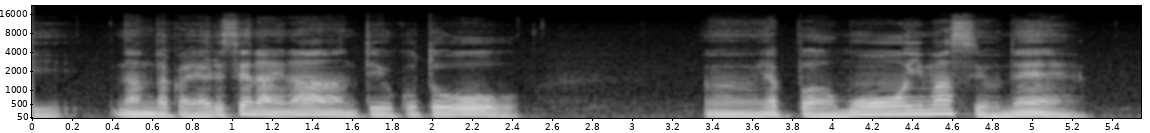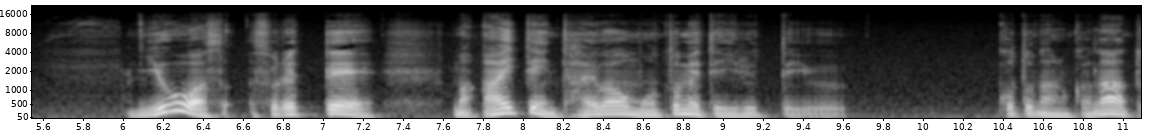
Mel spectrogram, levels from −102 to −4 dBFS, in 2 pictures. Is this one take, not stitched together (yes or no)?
no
